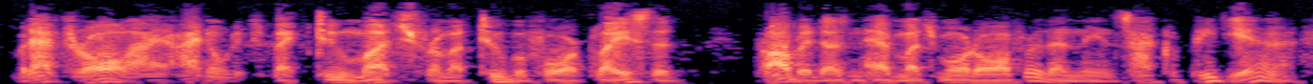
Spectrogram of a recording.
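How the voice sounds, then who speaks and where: A man's voice: rumbling low, lively intonation, fast talker, breathy edge, no echo, heavily acted. An actor playing a brash, flustered young stranger in a 1940s radio drama, stammering and fumbling his words. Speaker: out-of-town engineer visiting a library. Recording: dull old radio recording.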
